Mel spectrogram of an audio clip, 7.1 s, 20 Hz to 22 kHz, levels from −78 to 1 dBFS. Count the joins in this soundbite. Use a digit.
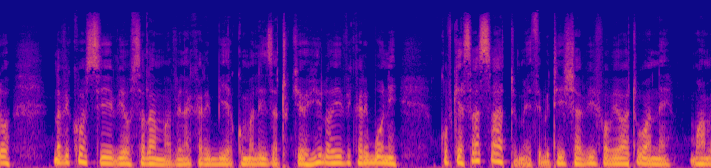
0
